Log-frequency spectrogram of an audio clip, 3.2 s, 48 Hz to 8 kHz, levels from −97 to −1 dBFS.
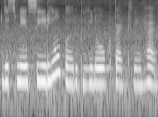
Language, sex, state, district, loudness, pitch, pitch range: Hindi, female, Punjab, Fazilka, -14 LUFS, 215 Hz, 205-225 Hz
